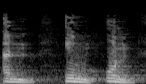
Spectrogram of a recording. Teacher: the tanween, when you say an or in, it's as if there is a noon within that sound.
